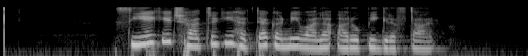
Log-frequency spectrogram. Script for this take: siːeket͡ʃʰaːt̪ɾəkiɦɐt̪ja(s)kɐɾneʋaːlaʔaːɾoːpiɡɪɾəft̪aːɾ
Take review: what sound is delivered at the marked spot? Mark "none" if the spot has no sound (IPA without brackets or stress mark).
none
